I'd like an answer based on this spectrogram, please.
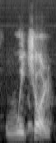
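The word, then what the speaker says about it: Huichol: pronounce it but uh we're known in the world as witchol um it's spelled h-u-i-c-h-o-l and the the tradition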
